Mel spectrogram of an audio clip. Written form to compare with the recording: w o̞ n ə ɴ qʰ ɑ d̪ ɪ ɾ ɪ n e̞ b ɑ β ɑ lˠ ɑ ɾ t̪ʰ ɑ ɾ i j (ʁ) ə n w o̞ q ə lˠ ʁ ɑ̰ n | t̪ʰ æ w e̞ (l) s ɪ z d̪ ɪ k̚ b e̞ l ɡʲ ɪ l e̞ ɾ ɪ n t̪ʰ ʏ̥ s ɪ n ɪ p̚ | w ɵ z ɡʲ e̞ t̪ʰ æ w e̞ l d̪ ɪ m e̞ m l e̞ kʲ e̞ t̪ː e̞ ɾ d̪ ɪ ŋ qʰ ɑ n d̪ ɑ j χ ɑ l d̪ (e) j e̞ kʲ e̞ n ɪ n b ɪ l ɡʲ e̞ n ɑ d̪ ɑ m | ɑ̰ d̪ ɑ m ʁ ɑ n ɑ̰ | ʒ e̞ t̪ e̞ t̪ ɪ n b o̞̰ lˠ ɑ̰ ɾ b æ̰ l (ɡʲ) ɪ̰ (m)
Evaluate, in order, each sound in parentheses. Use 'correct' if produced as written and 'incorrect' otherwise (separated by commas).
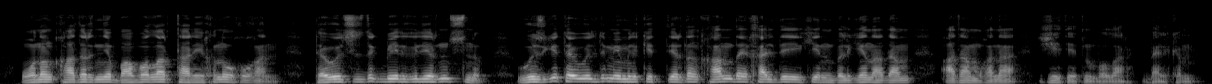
incorrect, correct, correct, incorrect, correct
